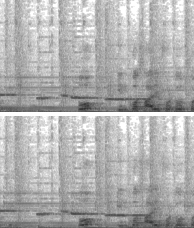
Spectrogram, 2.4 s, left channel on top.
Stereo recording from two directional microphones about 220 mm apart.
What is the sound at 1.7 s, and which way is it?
Speech, 45° left (ahead or behind).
